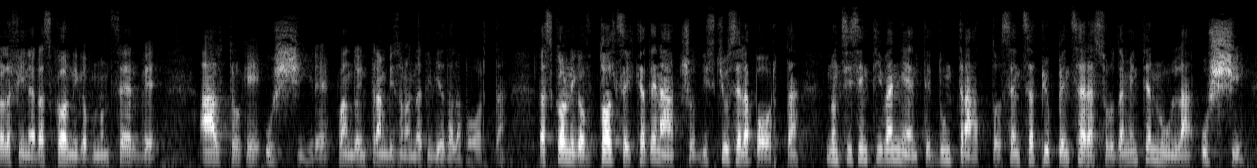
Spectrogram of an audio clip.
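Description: A man at a workshop reading a novel aloud and commenting on it, slowing down for tense passages. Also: a little high, a bit bright.

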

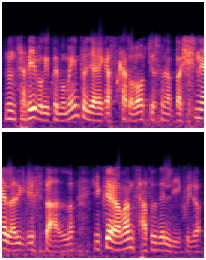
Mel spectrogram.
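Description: Un uomo che legge ad alta voce un brano di romanzo con espressività, con qualche breve commento. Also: male voice, mid-range voice, fast. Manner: expressive reading with brief asides. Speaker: reader at a cultural event. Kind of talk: reading a novel excerpt aloud. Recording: tinny phone-like line.

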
